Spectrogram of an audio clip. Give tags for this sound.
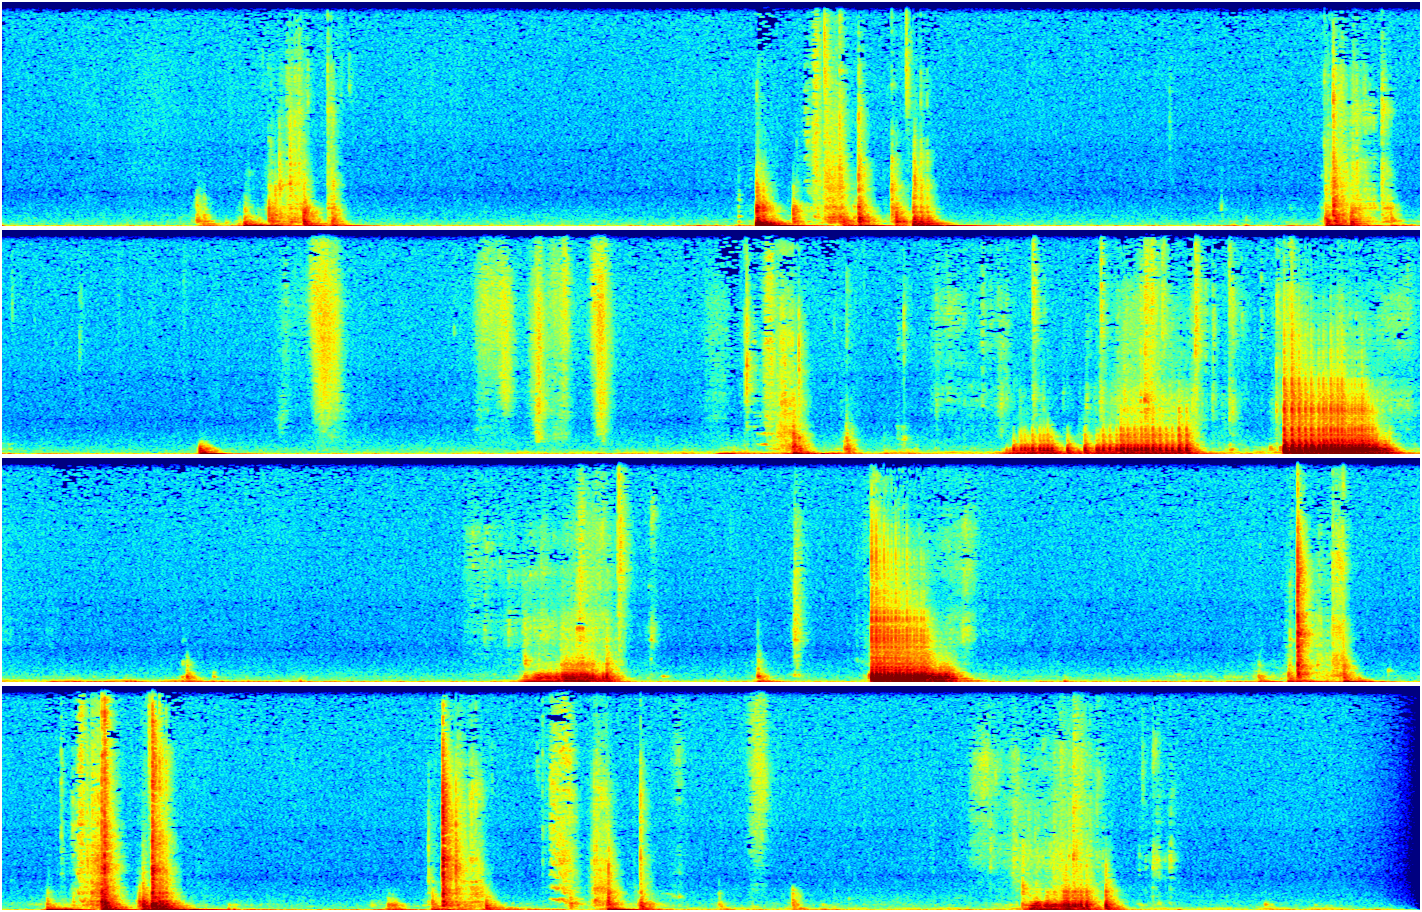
bathroom; open

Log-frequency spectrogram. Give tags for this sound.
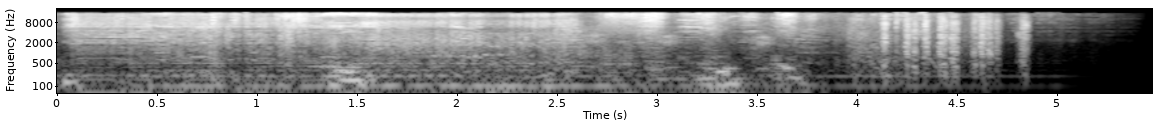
Mechanical; Machines; Electronic; Space

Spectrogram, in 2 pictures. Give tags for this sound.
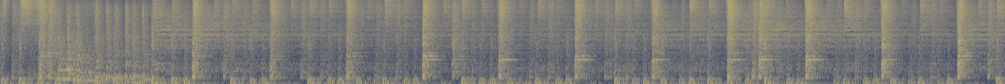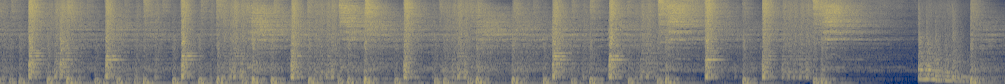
beat; drum; fill; loop; ride; wild

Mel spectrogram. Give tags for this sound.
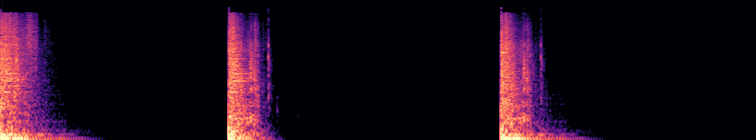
hit; helmet; rattle; bash; plastic; window; pipe; metal; bike

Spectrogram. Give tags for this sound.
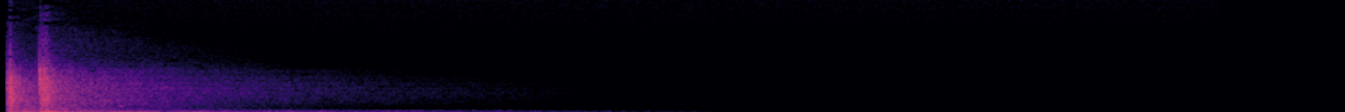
Drum; Strike-Upward; Strike; Drumming; percussion; Hit; Drums; Upward; assembly; Orchestral; Toms; Theatrical

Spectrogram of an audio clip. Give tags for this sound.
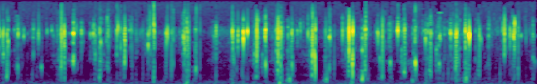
rewind; underscore

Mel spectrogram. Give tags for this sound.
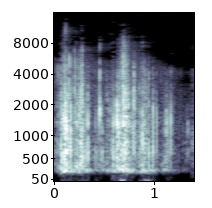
bug; creature; dice; falling; Foley; jar; nuts; pebbles; rocks; scurry; shake; shuffle; sift; sound; terrarium; toss

